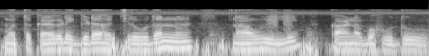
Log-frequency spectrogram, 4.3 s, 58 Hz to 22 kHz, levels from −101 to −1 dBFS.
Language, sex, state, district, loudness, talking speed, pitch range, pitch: Kannada, male, Karnataka, Koppal, -17 LUFS, 100 wpm, 110-120 Hz, 115 Hz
